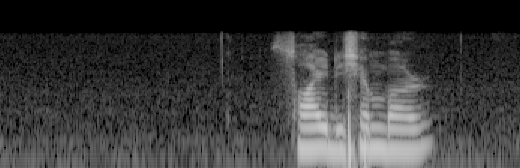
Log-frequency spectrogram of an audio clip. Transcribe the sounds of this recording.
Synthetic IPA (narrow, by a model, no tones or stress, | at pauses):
sɔjdisembɔɹ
